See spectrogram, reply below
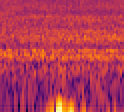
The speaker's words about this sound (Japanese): じゃあ髪の毛乾かすね。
